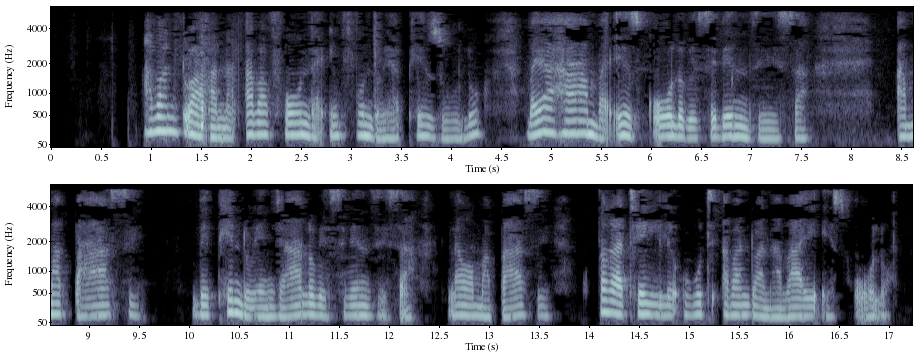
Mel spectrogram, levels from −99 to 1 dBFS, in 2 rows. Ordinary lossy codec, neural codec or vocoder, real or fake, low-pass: MP3, 24 kbps; vocoder, 22.05 kHz, 80 mel bands, WaveNeXt; fake; 5.4 kHz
